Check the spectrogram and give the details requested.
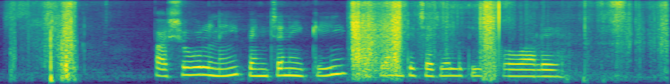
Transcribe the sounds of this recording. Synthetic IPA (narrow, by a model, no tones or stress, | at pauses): pɐʂuːlnipe̞ɲt͡ʃɐniːkiɐt̪laːnt̪it͡ʃɐɾjɐlut̪iːsu̥kɔːʋaːleː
